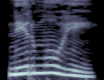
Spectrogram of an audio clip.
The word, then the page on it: ನಿರ್ಮೋಹೆ: nirmōhe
